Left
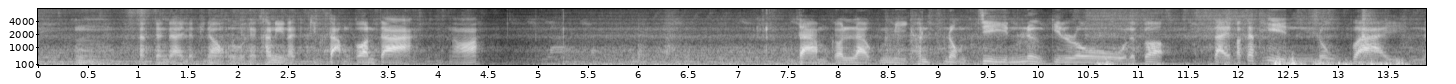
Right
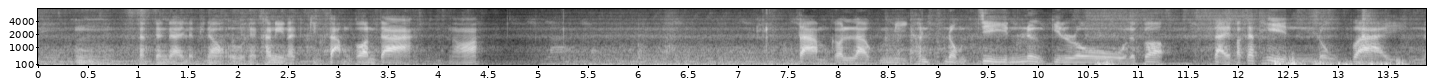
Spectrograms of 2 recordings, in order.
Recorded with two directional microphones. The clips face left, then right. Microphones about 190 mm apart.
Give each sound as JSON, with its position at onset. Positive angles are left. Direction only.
{"t": 0.3, "sound": "a sound", "side_deg": -5}
{"t": 1.0, "sound": "speech", "side_deg": -5}
{"t": 7.3, "sound": "speech", "side_deg": 25}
